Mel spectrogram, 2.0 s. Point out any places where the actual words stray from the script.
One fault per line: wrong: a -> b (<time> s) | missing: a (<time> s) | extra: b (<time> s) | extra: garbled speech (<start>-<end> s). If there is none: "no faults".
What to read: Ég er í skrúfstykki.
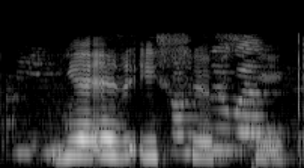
no faults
